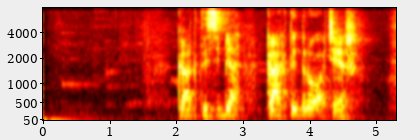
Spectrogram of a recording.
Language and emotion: Russian, angry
